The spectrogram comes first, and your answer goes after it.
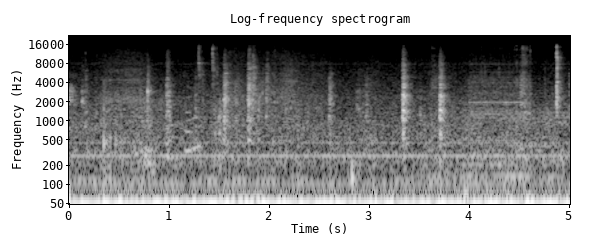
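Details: Irregular soft ticking and tapping clicks in a small indoor room over a steady low hum, with no animal voice.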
